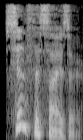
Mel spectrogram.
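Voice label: "synthesiser", British English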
